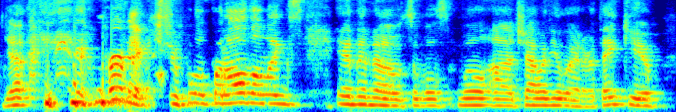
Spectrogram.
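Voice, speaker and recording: High-voiced man hosting a casual chat. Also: steady tone, moderate pace, slight background noise. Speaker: podcast host.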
